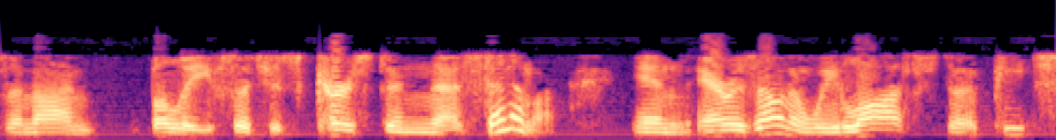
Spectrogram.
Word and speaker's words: Sinema: But Kirsten Sinema, it's like movie cinema, only spelled with an S, in Arizona, is an avowed non-believer.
